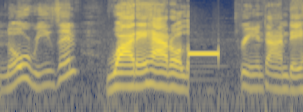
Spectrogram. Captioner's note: beep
